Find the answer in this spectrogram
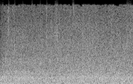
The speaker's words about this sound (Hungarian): Budán Borsó nagyságú jég esett. Olyan jégeső esett, hogy egybefüggően hófehér volt minden. Hófehér!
